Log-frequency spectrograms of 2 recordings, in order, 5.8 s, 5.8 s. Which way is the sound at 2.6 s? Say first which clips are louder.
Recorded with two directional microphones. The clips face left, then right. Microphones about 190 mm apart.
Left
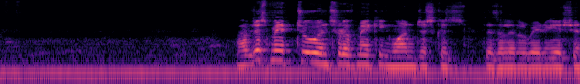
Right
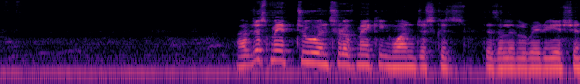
Left 5 dB; 5° right (ahead or behind).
